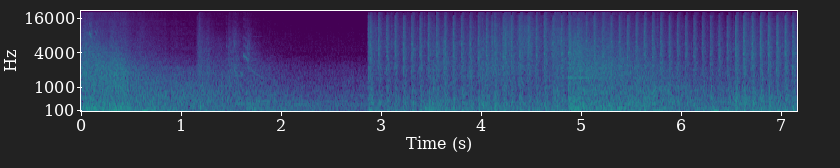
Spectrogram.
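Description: Sustained, loud gunfire in the video game Company of Heroes 3 as units attack a building in an urban setting, rapid machine-gun bursts merging into a dense continuous rattle, with heavier blasts mixed in throughout.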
